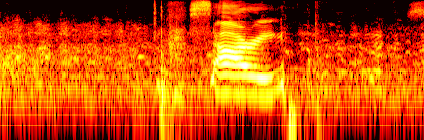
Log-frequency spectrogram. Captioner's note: laughter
